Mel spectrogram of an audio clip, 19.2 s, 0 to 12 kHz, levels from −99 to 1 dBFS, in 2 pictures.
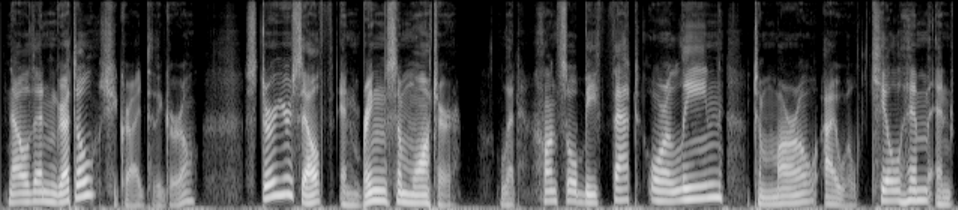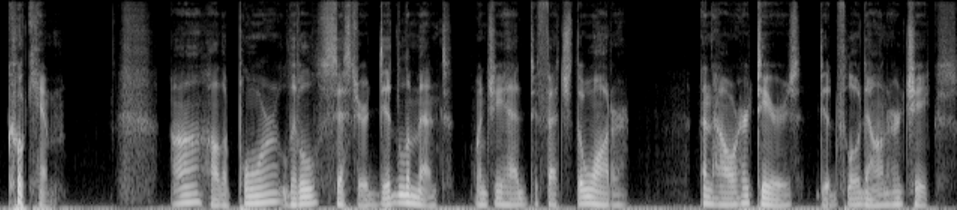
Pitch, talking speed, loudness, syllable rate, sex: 120 Hz, 165 wpm, -21 LUFS, 4.1 syllables/s, male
